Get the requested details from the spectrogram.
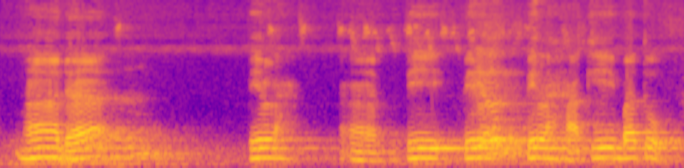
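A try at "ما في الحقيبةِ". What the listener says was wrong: Hakibati. Nah, fi ini mengkasrokan ya. Fil hakibati.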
